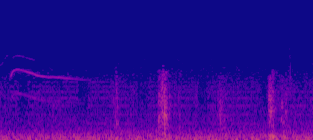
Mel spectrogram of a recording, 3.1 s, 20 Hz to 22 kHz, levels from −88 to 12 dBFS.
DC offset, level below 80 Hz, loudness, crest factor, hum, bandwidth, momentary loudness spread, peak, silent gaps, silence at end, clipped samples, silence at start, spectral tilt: under 0.1%; -50 dBFS; -49 LUFS; 24 dB; none; 4.5 kHz; 5 LU; -24 dBFS; none; 0 s; under 0.1%; 0 s; -6.5 dB/octave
